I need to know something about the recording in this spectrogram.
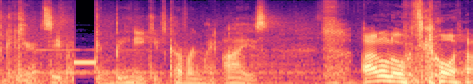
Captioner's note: beep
